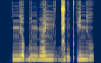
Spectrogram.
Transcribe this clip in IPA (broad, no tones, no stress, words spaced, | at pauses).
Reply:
nʲɒ benbæ̃ɲo ɡ͡ǁĩpʼinʲu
